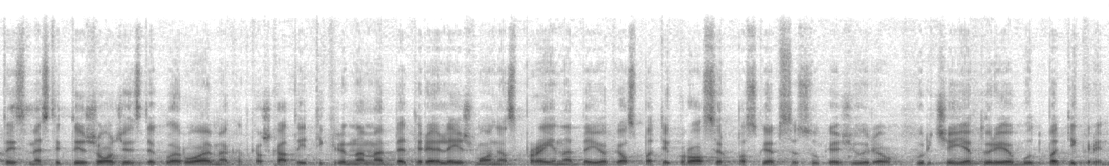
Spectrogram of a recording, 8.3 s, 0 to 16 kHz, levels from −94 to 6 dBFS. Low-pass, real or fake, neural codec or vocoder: 14.4 kHz; fake; autoencoder, 48 kHz, 128 numbers a frame, DAC-VAE, trained on Japanese speech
